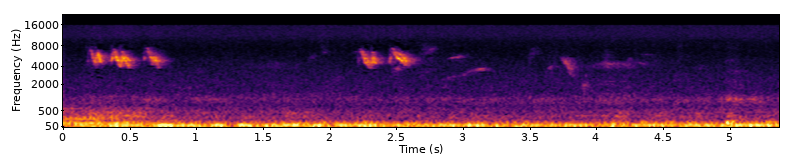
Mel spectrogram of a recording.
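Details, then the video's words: Garden birds calling on a fine day near a feeder and water feature: bursts of quick high twittering notes at the start and midway, a few thin slurred chirps between, with constant low water rumble beneath. "Enjoying the birds singing in our garden"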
